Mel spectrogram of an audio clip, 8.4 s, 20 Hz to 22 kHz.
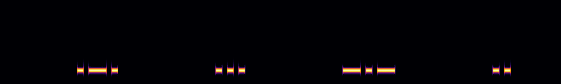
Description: Morse code, heard as a keyed tone, about 14 wpm, spaced as for 5 wpm, 680 Hz. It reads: RSKI
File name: Morsekurs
